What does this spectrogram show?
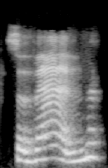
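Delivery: normal talking voice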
